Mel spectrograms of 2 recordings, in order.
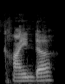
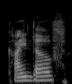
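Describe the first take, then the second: First: The word 'of' shrinks to a quick schwa. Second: The word 'of' is said fully, ending in v.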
